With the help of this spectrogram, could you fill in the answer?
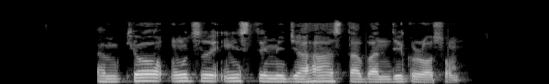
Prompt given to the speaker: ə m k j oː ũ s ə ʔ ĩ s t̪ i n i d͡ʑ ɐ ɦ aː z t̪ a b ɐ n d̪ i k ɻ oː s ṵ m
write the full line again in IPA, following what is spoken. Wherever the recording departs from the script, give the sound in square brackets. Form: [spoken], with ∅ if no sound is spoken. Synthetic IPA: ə m k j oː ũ [t͡s] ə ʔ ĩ s t̪ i [m] i d͡ʑ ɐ ɦ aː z t̪ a b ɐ n d̪ i k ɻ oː s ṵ m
